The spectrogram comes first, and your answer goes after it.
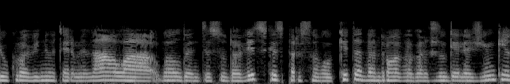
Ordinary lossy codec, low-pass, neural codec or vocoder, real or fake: AAC, 24 kbps; 19.8 kHz; codec, 44.1 kHz, 2.6 kbps, DAC; fake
